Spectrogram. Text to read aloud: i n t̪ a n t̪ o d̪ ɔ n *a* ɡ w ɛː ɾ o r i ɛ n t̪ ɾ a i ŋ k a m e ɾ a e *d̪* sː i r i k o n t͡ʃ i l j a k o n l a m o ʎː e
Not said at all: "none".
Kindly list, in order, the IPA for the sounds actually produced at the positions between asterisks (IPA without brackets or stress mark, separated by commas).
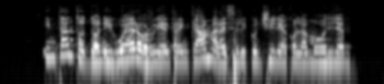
i, none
